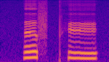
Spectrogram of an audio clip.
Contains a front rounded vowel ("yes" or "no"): yes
